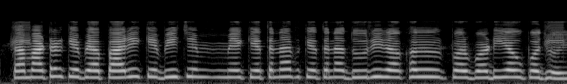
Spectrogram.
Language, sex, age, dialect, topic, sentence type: Bhojpuri, female, 18-24, Southern / Standard, agriculture, question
